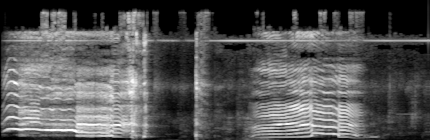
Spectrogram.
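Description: Distressed infant crying in two bursts with a brief pause; fussy crying during a cold with fever and cough.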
